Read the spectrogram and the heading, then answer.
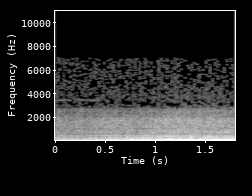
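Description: A heavy London bus engine rumbles steadily in the late afternoon, its low drone rising slightly as the bus pulls along Bayswater Road in London, with no voices present.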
